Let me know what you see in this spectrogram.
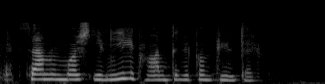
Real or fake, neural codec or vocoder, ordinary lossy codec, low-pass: fake; codec, 16 kHz in and 24 kHz out, 0.6 kbps, FireRedTTS-2 codec; none; 7.2 kHz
